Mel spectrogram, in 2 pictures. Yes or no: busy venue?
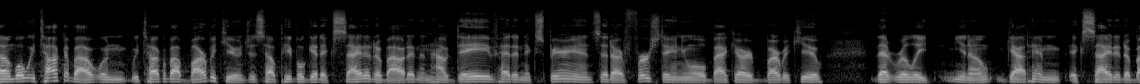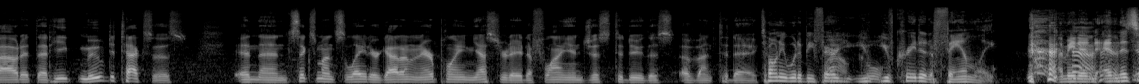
yes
